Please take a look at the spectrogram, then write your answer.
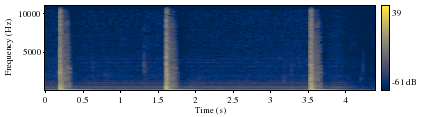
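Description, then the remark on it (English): Three heavy, dull thuds of a pak choi slammed against a desk, spaced unevenly about a second and a half to two seconds apart, each with a brief leafy rustle and quick decay. “Well, in the spirit of light entertainment, here is a pak choi being banged on the desk.”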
